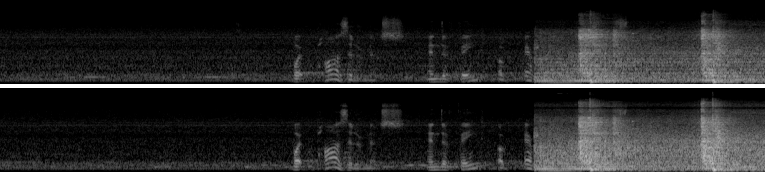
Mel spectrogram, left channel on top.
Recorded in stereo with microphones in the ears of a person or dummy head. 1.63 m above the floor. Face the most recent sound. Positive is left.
turn(degrees=-40)  # may be behind; listen again after turning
